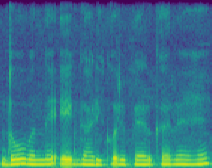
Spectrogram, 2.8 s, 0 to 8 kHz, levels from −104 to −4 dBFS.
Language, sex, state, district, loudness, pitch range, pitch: Hindi, female, Delhi, New Delhi, -15 LUFS, 205-220 Hz, 210 Hz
